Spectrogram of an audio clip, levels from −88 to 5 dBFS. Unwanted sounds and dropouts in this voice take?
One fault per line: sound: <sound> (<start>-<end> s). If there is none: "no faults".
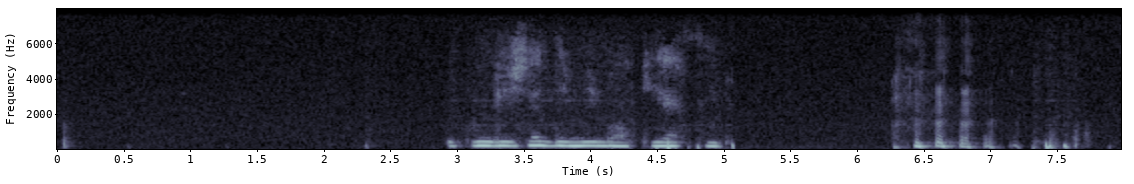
sound: laugh (6.3-7.3 s)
